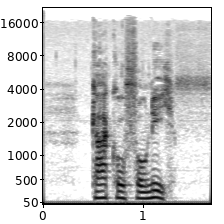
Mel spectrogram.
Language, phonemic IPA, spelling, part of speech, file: Dutch, /ˌkakofoˈni/, kakofonie, noun, Nl-kakofonie.ogg
- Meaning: a cacophony, mix of discordant sounds; dissonance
